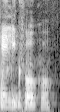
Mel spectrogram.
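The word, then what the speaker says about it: Kaley Cuoco: Mit Kelly Coco oder wie sie ausgesprochen Kelly Coco. Kelly Coco.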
